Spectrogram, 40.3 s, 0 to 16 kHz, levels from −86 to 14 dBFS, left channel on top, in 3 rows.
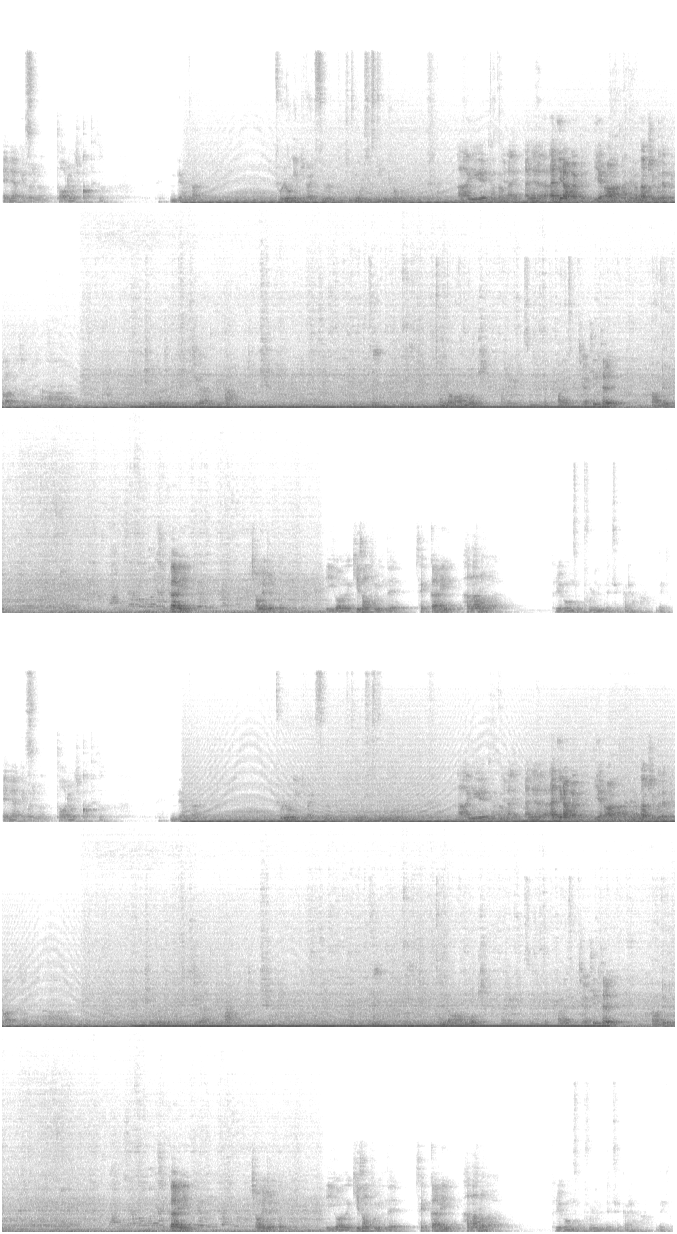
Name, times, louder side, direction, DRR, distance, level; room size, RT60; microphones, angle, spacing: voice 1, 0.0-2.0 9.1-9.7 10.0-14.7 15.0-15.2 17.2-17.9 19.5-19.8 25.0-26.0 30.0-30.7 31.9-33.1 33.4-34.8 35.2-36.8 38.0-38.3, left 1 dB, ahead, -3 dB, 0.3 m, -35 dB
voice 2, 3.4-4.1 5.5-8.7 9.5-10.2 10.6-10.8 12.1-12.9 14.2-14.9 16.2-17.2 20.8-21.0 22.1-23.0 23.4-25.1 26.4-26.9 35.7-35.8 38.3-40.2, left 1 dB, 70° left, -1 dB, 0.7 m, -39 dB
sound 1, 3.6-22.4, right 3 dB, 80° right, 0.4 m, -33 dB
sound 2, 15.0-33.3, equal, 85° left, 1.3 m, -41 dB
sound 3, 16.0-25.6, right 3 dB, 35° left, 0.8 m, -29 dB
4.3 x 2.2 x 2.7 m, 0.93 s
head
